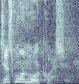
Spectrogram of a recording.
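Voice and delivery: put-on heavy, laid-on thick New York accent. Recalling a man who questioned candidates, quoting him in a thick New York accent. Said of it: "he had this thick New York accent".

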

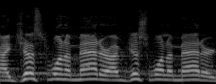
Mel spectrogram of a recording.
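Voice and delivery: high-pitched, loud, desperate pleading voice.

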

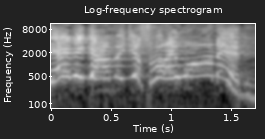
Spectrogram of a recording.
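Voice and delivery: put-on very high, tiny small-boy voice. Retelling a three- or four-year-old hammering for the camera, high little kid's voice. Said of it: "High little voice".

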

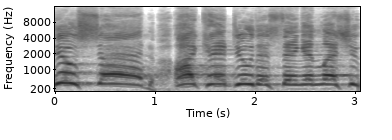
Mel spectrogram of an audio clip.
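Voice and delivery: imitated shrill yell. Retelling a prophet calling the speaker out from the stage: imitating Cindy Jacobs yelling. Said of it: "a shrill voice and full of fire".

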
